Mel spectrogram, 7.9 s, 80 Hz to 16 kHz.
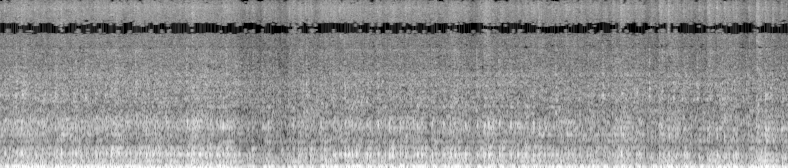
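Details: Chevrolet S-10 drag truck after valve adjustment, oil change and header gasket replacement; oil pressure 65 psi at idle. Loud, deep, steady lumpy idle with no knocks or ticks: healthy.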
